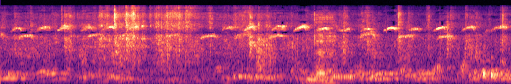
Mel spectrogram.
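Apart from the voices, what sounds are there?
pigeons cooing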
